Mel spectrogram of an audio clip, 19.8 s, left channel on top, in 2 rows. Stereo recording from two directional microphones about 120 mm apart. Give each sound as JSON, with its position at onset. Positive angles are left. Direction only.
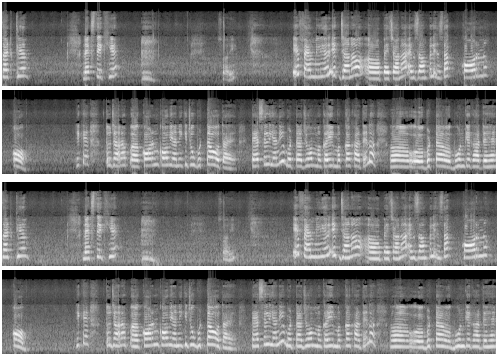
{"t": 0.0, "sound": "a woman's voice", "side_deg": 25}
{"t": 2.7, "sound": "a sound", "side_deg": 60}
{"t": 4.4, "sound": "a sound", "side_deg": 40}
{"t": 5.8, "sound": "a woman's voice", "side_deg": 25}
{"t": 9.3, "sound": "speech", "side_deg": 5}
{"t": 11.3, "sound": "a woman's voice", "side_deg": 15}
